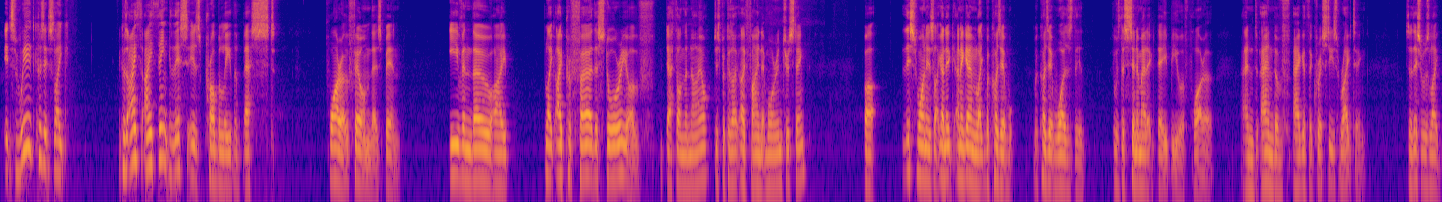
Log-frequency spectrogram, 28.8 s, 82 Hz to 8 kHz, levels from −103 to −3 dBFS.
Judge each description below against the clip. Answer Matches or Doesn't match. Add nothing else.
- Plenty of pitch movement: Doesn't match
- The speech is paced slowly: Doesn't match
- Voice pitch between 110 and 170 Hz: Matches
